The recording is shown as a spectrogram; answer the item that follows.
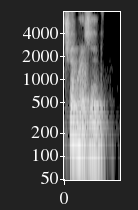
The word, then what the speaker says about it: Chenrezig: In Tibet, uh, is, is pronounced Chenrezig.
